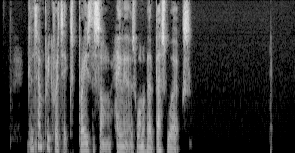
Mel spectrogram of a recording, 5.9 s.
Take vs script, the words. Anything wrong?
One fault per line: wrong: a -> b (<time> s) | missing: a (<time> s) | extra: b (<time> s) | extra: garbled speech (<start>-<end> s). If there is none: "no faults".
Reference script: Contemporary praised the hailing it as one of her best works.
extra: critics (1.0 s)
extra: song (1.9 s)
